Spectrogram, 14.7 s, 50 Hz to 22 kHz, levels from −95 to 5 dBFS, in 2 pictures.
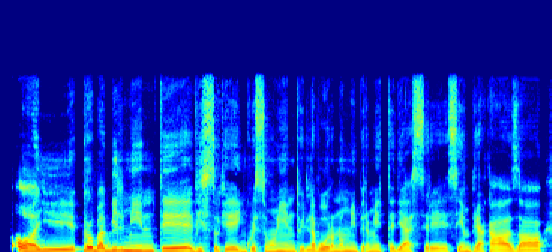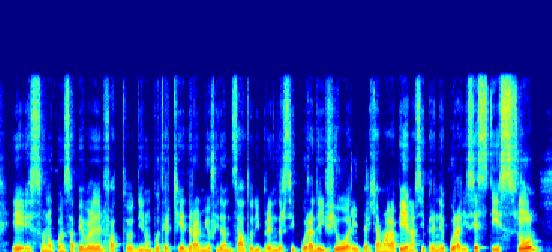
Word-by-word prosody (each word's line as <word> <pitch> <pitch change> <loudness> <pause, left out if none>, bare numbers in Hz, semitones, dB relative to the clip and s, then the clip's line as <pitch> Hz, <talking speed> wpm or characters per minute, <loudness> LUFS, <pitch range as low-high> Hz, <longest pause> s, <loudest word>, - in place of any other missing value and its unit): Poi 175 - +4
probabilmente, 225 -1 +3
visto 180 -3 -4
che 180 +2 -4
in 170 -1 -2
questo 185 +1 -5
momento 180 -3 -4
il 160 - -5
lavoro 170 0 0
non 180 +4 -4
mi 185 -2 -3
permette 165 -1 -7
di 165 +2 -4
essere 155 -1 -5
sempre 175 +4 -5
a 165 0 -3
casa 160 -1 0 0.2
e 155 -1 -1
sono 165 +1 -5
consapevole 160 -1 -1
del 150 0 0
fatto 155 -1 -4
di 145 +1 -5
non 150 0 -4
poter 155 +2 -3
chiedere 150 -1 -1
al 145 - -1
mio 155 0 -4
fidanzato 150 -1 -3
di 145 -1 -4
prendersi 150 0 -5
cura 165 +1 +1
dei 150 -1 +1
fiori, 150 -1 +2
perché 150 +1 -4
a - - 0
malapena 160 +1 +2
si 165 +2 -8
prende 150 -1 -3
cura 170 -2 +3
di 140 - -4
se 235 +11 +2
stesso 240 - +4
165 Hz, 175 wpm, -22 LUFS, 155-180 Hz, 0.2 s, Poi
